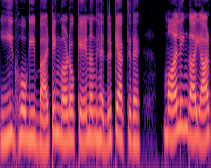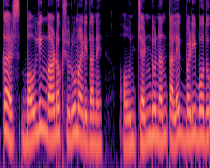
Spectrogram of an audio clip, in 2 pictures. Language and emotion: Kannada, fearful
